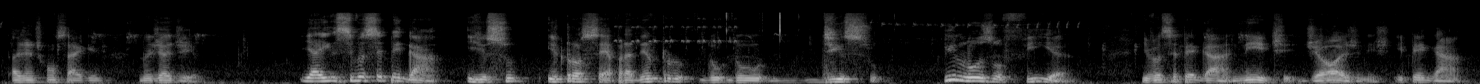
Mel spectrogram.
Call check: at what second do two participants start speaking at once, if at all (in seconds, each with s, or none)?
none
